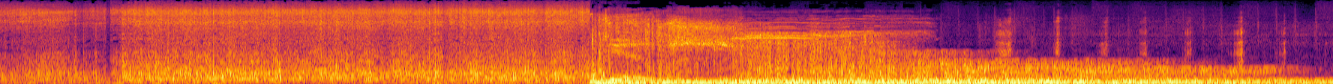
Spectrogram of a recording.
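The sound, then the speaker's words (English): A lit fuse fizzes with a steady hiss for about four seconds before The Rizzuto Show's 'douche cannon' sound effect fires with a sudden deep boom, followed by a loud rumbling roar and rapid crackling pulses. No one speaks. “I think we should light the fuse on the douche cannon.”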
